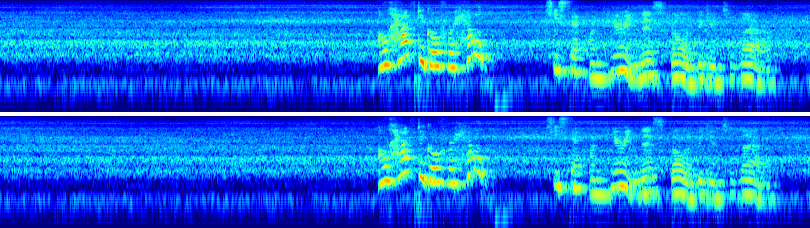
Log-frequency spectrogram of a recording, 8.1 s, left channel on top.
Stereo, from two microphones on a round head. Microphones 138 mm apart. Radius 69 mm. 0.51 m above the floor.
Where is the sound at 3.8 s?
5° left (ahead or behind), 1.0 m; by 5.8 s 50° left (ahead or behind), 2 m.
